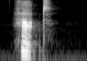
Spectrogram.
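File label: "hat", British English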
